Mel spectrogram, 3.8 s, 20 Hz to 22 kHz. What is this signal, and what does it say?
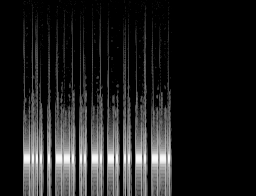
Morse code, heard as a keyed tone, about 40 wpm, 700 Hz. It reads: BEGINNING
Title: ING Suffix - Top 100 Words with Base Words 40wpm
